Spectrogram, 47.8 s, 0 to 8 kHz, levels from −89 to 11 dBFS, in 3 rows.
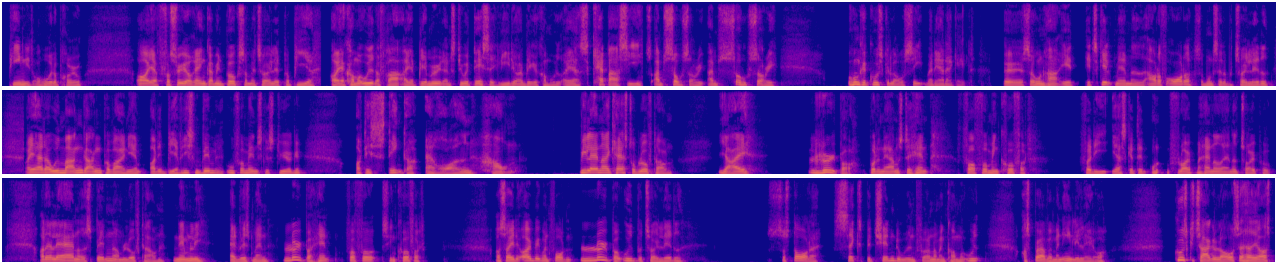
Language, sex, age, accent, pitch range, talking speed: Danish, male, 30-49, native, 135-160 Hz, 220 wpm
